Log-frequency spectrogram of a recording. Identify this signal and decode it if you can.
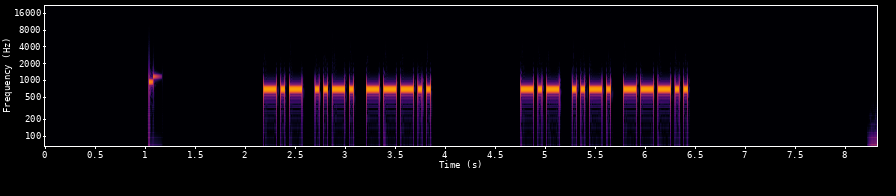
Morse code, heard as a keyed tone, about 28 wpm, 700 Hz. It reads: KF8 KF8
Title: USA Call Sign Prefixes - Repeated 2x - 28wpm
